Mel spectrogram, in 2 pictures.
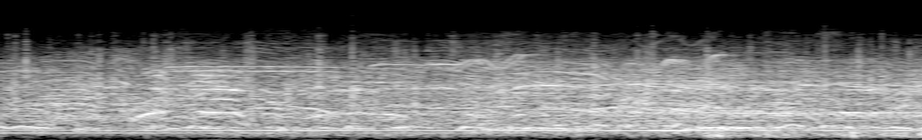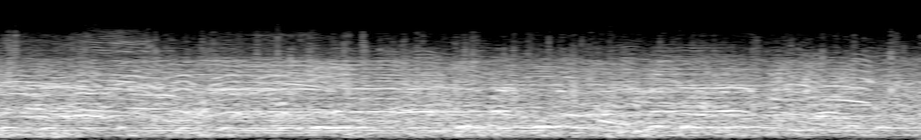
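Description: Large crowd at the Fleche Wallonne cycling race finish, a steady dense roar of cheering and babble with scattered claps, loud and continuous throughout.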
